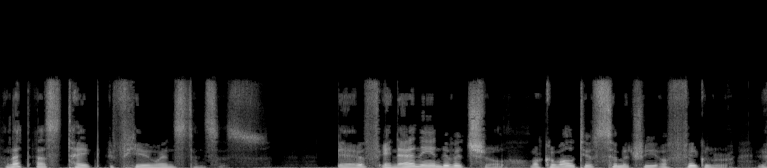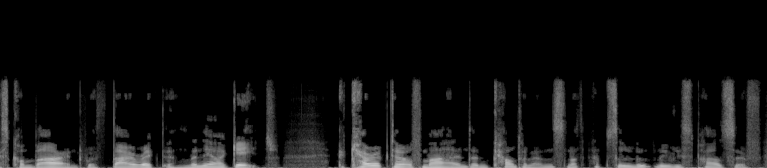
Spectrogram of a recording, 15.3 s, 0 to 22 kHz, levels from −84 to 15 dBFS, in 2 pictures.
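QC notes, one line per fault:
Nothing to flag here; the speech comes through without any technical trouble worth noting.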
